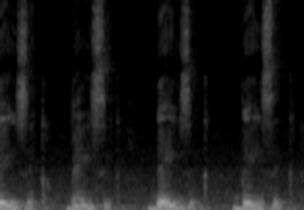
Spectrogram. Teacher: basic basic basic basic is stressed on the first syllable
